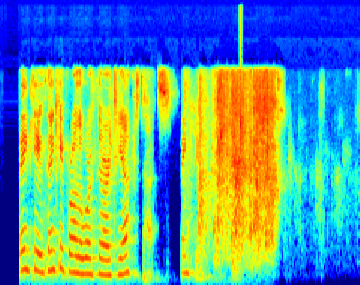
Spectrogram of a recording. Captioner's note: applause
